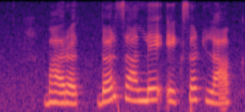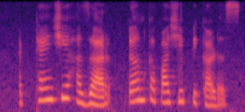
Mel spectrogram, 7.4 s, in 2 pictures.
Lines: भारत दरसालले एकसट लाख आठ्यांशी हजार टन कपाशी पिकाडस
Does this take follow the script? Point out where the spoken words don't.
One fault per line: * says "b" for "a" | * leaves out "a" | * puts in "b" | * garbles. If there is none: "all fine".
all fine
